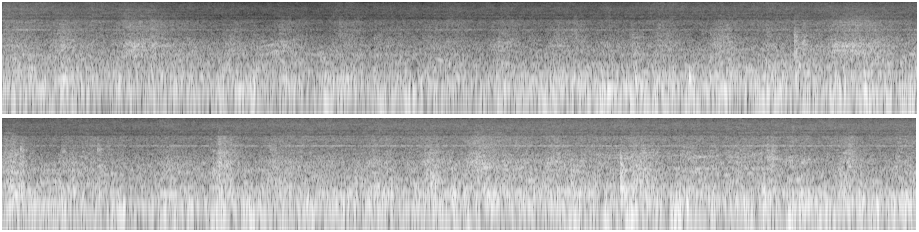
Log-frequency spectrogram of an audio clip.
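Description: Steam train rolling along the track: a steady rumble of wheels on rail, with irregular clicks from the rail joints.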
